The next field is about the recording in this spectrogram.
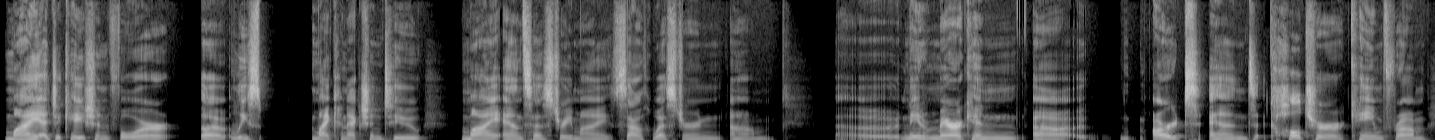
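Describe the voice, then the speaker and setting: A woman with a fairly low voice answers questions in a casual interview, feeling her way through each thought. She pauses often, restarts her sentences and fills the gaps with ums, never hurrying. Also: smooth. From Tucson, Arizona. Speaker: interview guest, artist.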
